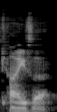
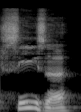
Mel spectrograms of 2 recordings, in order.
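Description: First: The name begins with a hard K sound. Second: The name begins with a soft S sound. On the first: This is the original Latin pronunciation. The speaker calls it right. "which is the correct pronunciation" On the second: This is the familiar pop-culture pronunciation. The speaker calls it wrong. "if you say Caesar, weirdos who know it's pronounced that will correct you"

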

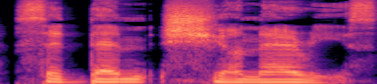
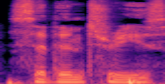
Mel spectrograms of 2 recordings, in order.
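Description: First: The word is said like 'seditionaries'. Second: The word is said like 'sedentaries'. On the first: The speaker calls it right. "that's it" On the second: The speaker calls it wrong. "I didn't even say it properly"

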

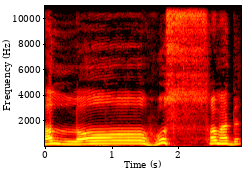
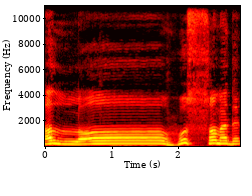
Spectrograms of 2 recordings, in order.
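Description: Both takes have the same delivery.

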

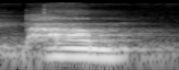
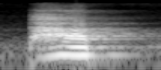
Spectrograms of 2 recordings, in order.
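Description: First: The word ends in an m sound. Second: The word ends in a b sound. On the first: "các bạn sẽ biến âm là thành 밤" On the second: "Còn thực tế của nó là từ 밥"

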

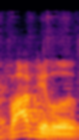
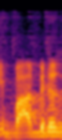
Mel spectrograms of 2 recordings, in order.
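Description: First: The name begins with a V sound. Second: The name begins with a B sound. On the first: This is the correct name. The speaker calls it right. "O nome certo não é Babirus" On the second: This is the Japanese pronunciation. The speaker calls it wrong. "Babirus é a pronúncia japonesa"

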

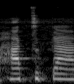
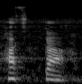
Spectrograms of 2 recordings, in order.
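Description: First: Every syllable, including tsu, is pronounced clearly. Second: The tsu syllable is swallowed and barely heard. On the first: "nó đâu có nói rõ ràng ra là Hatsuka đâu" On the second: "âm chư nó đã bị nuốt rồi"

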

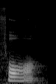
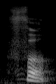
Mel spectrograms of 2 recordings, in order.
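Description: First: The word has a full vowel and an R sound. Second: The word has a weak schwa and no R sound. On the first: The speaker calls it wrong. "not for" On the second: The speaker calls it right. "she drops the R in for and links the F plus schwa"

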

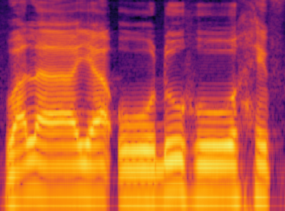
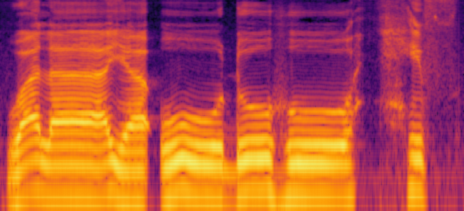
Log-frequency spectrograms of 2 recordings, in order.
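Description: First: Both h sounds are said the same way. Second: The two h sounds are said differently, slowly. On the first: The speaker calls it wrong. "Jadi semuanya huruf H padahal salah satunya adalah berbeda" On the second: The speaker calls it right. "kita juga pelankan"

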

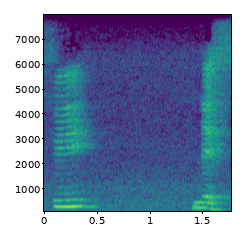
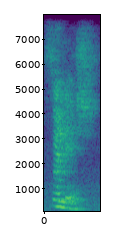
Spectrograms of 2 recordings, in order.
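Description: First: The word does not end with an 'sh' sound. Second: The word ends with a clear 'sh' sound. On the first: The speaker calls it wrong. "लेकिन कुछ लोग इसको कैसे pronounce करते हैं, like this" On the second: The speaker calls it right. "SH का sound ... श, शलगम वाला श"

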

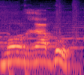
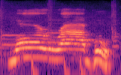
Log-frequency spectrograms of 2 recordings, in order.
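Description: First: The R is said with an Israeli-style sound. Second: The R is said with an American-style sound. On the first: This is how the listener's community says it. "אתה אומר מורבו" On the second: This is how Americans say it. "ואילו האמריקאי אומר מורבו"

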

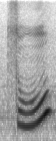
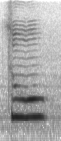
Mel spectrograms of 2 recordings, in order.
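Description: First: The pitch rises from mid to high. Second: The pitch stays high and level. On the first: "它的二声是足" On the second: "我们把租的四声也来读一下"

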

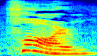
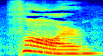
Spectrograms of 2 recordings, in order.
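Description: No difference in how they are said.

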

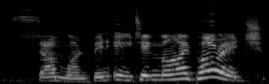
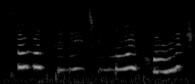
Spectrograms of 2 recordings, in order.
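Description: First: It is said in a deep, growling voice. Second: It is said in a high, squeaky voice.

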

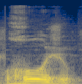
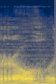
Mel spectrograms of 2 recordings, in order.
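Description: First: The name is said the Brazilian Portuguese way. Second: The name is said the original way. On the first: The speaker calls it wrong. "aqui no Brasil eles pronunciaram como Rojo" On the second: The speaker calls it right. "Que é a pronúncia certa"

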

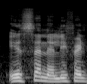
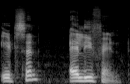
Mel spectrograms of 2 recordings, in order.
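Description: First: The words run together across their boundaries. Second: Each word is said separately with clear boundaries. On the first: "in an utterance when you say it's an elephant is what actually you say" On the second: "in isolation we can say"

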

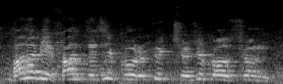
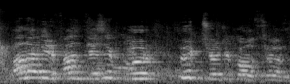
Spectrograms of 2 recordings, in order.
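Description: Both takes have the same delivery.

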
